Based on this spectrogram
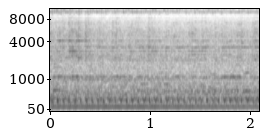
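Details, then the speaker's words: Barn-find Gleaner G combine running after about 2–3 years sitting: steady, even diesel idle with smooth low thrum, no knocks or misses; idler slightly louder and a slight chirp, considered normal. "Everything sounds good. Idler's a little louder, but that's normal. Slight slight chirp there. No big deal."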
